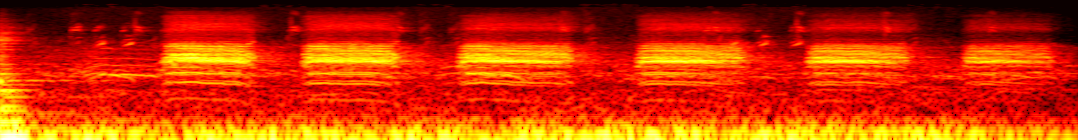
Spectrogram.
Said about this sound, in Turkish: Kargalar belki de insanoğlunun en iyi bildiği kuş türlerinden. Peki neden?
